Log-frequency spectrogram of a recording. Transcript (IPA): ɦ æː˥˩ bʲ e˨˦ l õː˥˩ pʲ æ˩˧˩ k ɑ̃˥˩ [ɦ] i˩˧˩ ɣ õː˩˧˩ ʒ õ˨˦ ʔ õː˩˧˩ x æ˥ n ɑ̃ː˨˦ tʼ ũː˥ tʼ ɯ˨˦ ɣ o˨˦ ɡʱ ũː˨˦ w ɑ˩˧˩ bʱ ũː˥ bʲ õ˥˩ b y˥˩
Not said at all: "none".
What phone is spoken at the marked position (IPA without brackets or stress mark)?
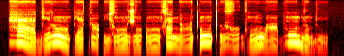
ʔ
